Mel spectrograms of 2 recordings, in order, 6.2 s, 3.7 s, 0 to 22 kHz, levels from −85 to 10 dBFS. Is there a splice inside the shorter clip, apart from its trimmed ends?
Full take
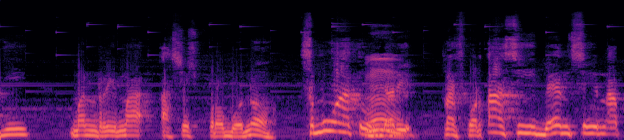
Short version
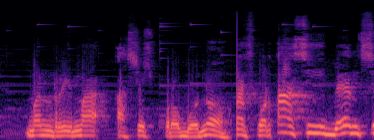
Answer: yes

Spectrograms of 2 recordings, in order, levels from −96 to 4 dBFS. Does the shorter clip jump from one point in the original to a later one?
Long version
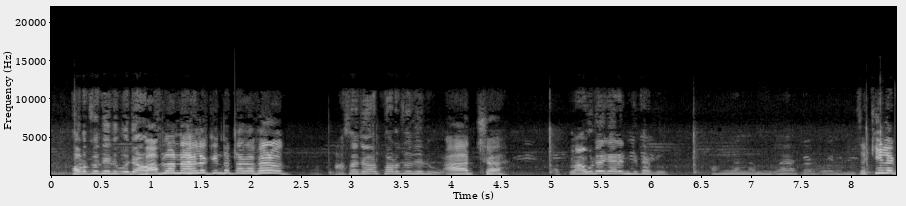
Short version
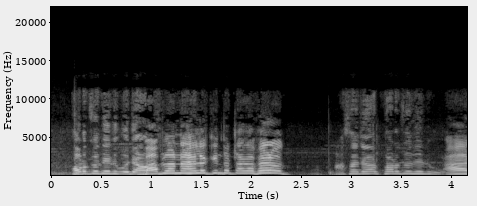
no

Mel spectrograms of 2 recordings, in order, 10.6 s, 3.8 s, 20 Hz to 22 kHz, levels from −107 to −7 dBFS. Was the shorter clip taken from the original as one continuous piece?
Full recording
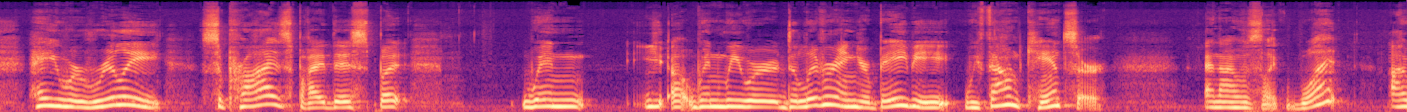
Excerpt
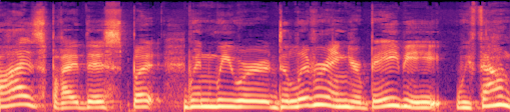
no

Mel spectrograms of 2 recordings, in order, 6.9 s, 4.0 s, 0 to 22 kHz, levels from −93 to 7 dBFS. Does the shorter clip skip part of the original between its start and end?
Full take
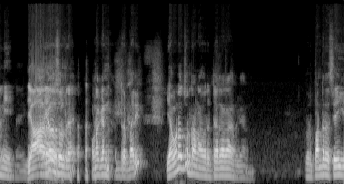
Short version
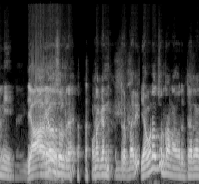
yes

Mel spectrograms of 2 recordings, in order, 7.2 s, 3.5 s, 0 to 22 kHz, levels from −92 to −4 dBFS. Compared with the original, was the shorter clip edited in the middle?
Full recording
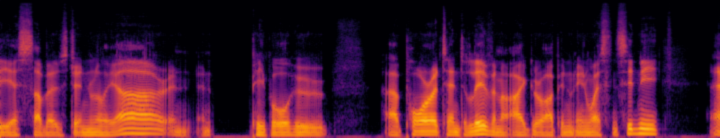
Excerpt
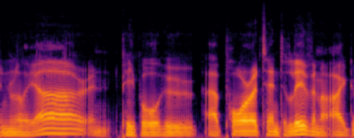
yes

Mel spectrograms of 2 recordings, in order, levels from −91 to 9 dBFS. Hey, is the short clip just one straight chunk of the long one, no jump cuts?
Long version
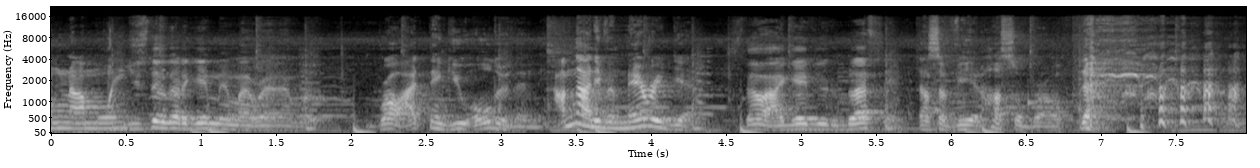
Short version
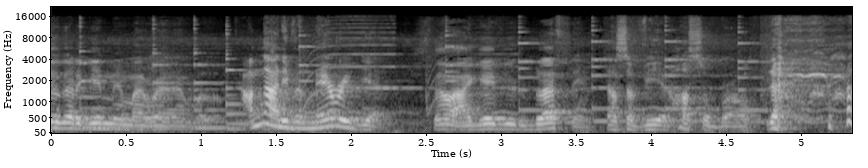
no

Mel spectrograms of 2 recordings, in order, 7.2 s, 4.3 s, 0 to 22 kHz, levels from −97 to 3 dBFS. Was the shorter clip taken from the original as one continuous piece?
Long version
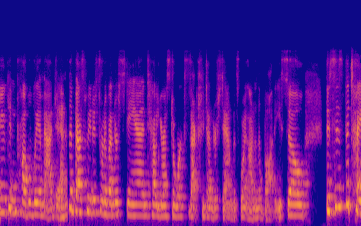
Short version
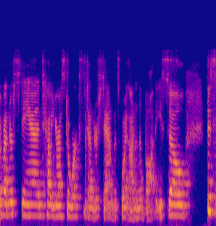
no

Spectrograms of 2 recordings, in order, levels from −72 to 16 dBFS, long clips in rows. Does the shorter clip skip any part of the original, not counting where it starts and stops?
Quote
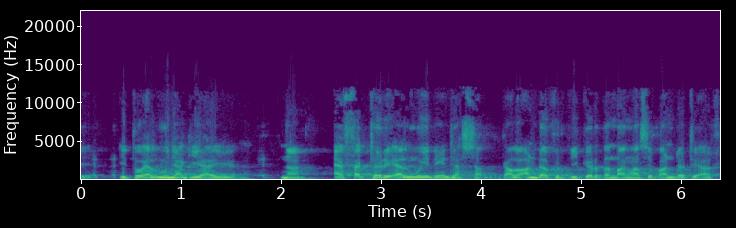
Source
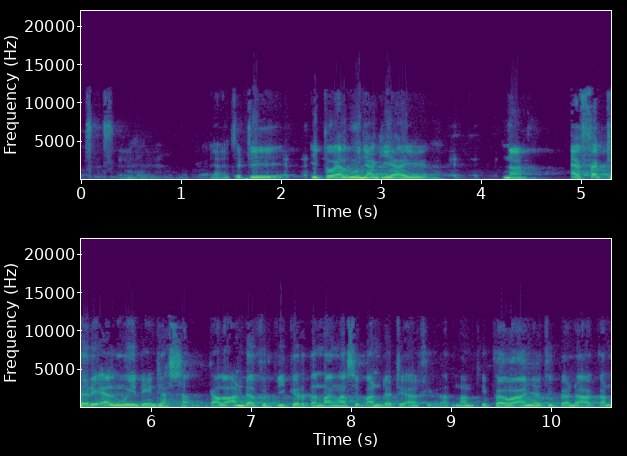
yes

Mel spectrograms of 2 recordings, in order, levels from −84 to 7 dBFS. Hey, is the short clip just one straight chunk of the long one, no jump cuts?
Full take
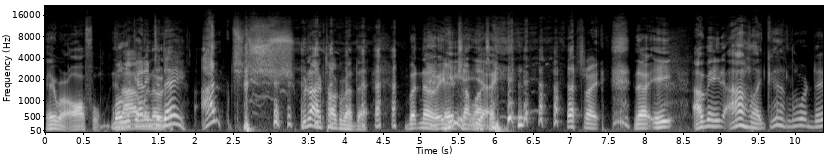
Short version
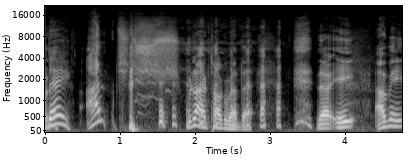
no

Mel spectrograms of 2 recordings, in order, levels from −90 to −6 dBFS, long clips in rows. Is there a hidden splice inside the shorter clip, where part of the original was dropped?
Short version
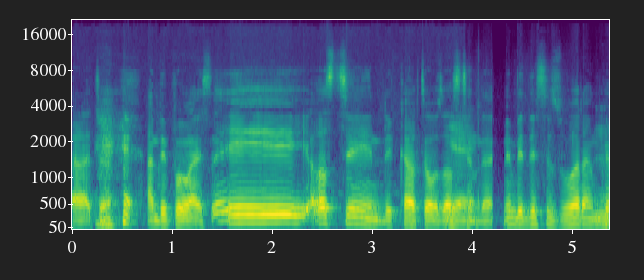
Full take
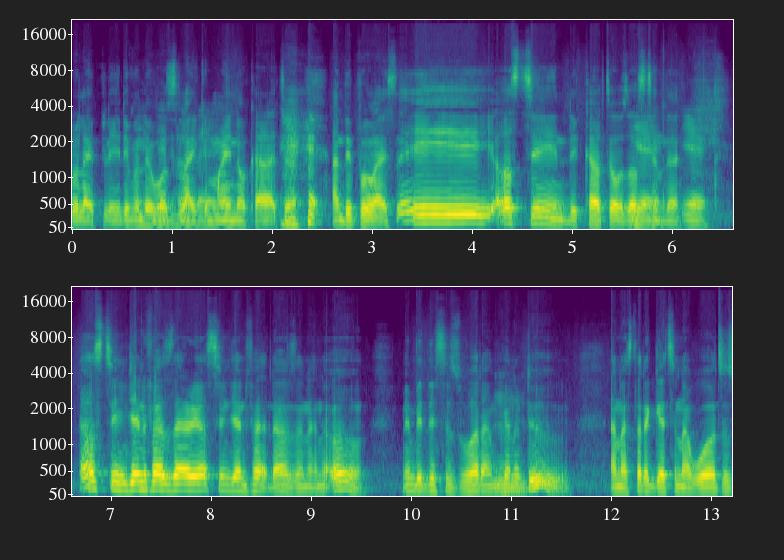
yes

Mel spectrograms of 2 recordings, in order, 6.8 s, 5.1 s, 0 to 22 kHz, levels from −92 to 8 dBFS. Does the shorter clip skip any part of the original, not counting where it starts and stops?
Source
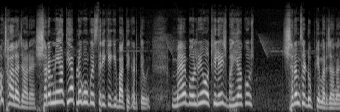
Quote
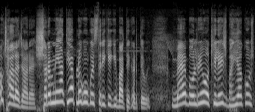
no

